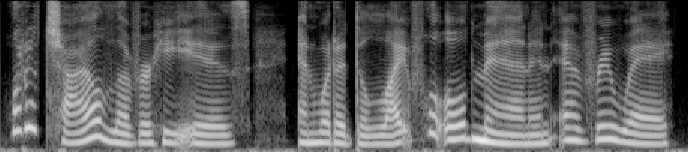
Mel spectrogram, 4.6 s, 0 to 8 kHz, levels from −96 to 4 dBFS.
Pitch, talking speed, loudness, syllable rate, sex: 215 Hz, 195 wpm, -18 LUFS, 4.9 syllables/s, female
